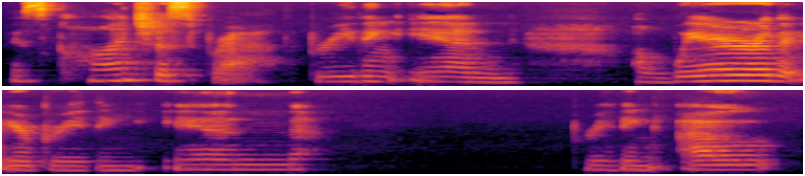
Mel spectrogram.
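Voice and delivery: unhurried meditation guidance with long pauses; guided meditation. Real, not acted. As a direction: gently lead them into settling, phrase by phrase.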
